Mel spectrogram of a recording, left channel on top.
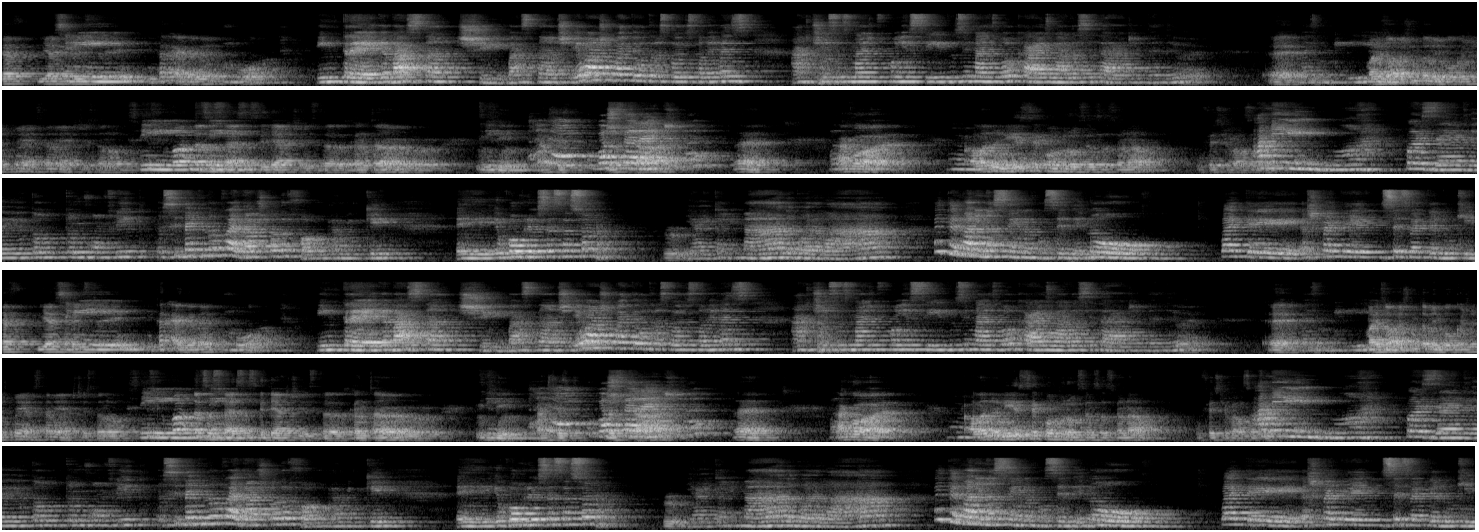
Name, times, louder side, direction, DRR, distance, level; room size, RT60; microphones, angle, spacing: voice 1, 0.0-1.2 1.6-2.8 8.1-8.3 11.7-12.0 12.6-13.3 13.6-19.0 19.5-20.4 20.8-21.5 22.1-22.4 23.1-23.7 24.4-26.2 26.8-27.3 36.1-36.4, right 1 dB, 50° right, -2 dB, 0.5 m, -24 dB
voice 2, 0.6-1.3 2.2-2.3 3.1-7.4 7.9-11.9 13.0-13.9 16.1-17.2 19.6-21.7 23.0-23.6 24.2-24.5 27.3-28.5 28.8-33.7 34.0-35.6 36.3-38.4 38.8-41.2 41.7-44.2, left 1 dB, 20° left, -5 dB, 0.7 m, -22 dB
3.2 x 2.5 x 2.4 m, 1.1 s
head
